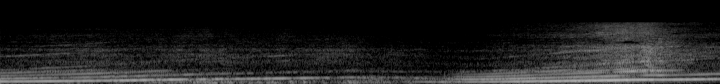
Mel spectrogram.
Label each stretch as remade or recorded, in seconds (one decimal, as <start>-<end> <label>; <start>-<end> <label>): 0.0-7.2 recorded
